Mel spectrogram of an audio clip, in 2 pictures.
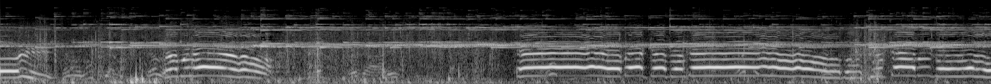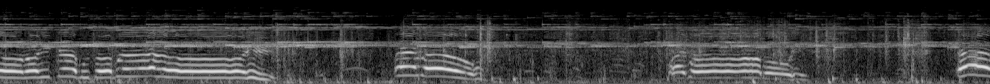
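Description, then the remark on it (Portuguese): A herd of cattle moves past with a steady ringing of bells and trampling hooves, while people shout and call out repeatedly, including "Bravo", over the commotion. “Ei, vaca bonita.”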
